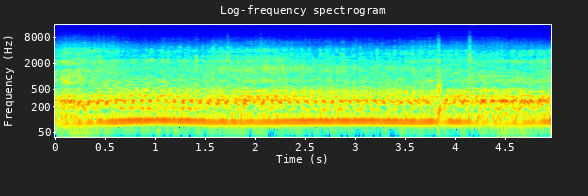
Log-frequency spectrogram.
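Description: Car engine idling steadily with an even low hum.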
